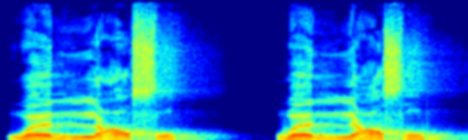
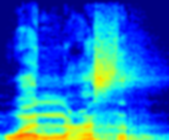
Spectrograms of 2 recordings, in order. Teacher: Ra di sini kita sukunkan karena berhenti. Sehingganya dia didahului 2 huruf. Itu huruf shad yang sukun dan huruf ain yang fathah. Maka di sini dibaca tebal.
